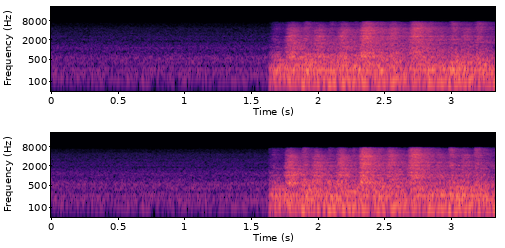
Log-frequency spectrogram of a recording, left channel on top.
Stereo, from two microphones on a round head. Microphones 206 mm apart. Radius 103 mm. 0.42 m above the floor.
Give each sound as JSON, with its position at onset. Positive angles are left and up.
{"t": 1.6, "sound": "breathing", "side_deg": -40, "distance_m": 1.4}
